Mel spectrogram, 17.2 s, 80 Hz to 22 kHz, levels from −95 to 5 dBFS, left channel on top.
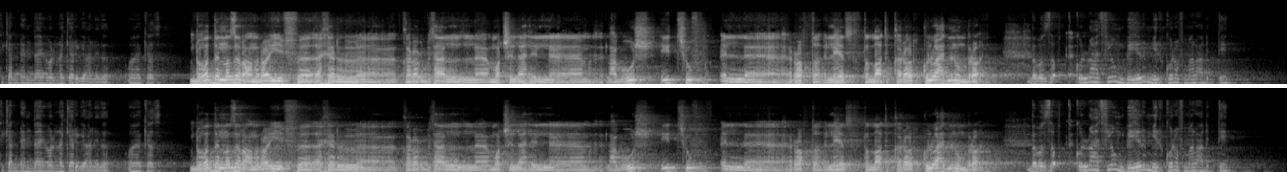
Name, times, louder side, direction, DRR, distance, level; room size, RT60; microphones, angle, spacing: voice 1, 0.1-2.2 9.2-9.5 13.7-16.4, right 1 dB, 15° right, 9 dB, 0.4 m, -35 dB
voice 2, 2.5-9.3 9.6-13.1 13.5-13.6, left 4 dB, 60° left, 11 dB, 0.5 m, -24 dB
14.5 x 12.0 x 7.8 m, 2.1 s
head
